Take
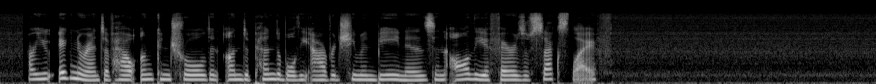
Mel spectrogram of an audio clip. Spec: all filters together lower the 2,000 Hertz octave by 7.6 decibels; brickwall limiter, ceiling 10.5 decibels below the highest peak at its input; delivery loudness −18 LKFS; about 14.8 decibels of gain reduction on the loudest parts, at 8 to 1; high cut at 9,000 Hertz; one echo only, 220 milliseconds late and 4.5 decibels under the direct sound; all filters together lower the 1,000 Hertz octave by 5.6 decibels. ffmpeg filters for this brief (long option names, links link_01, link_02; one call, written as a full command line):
ffmpeg -i in.wav -af "lowpass=9000,equalizer=frequency=1000:width_type=o:gain=-5.5,equalizer=frequency=2000:width_type=o:gain=-8,acompressor=threshold=-31dB:ratio=8,alimiter=level_in=3.5dB:limit=-24dB:level=0:latency=1,volume=-3.5dB,aecho=1:1:220:0.596,volume=17.5dB" out.wav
